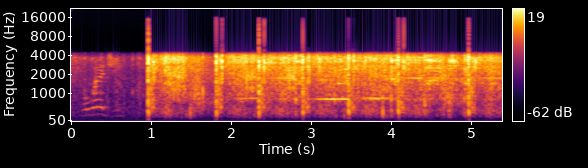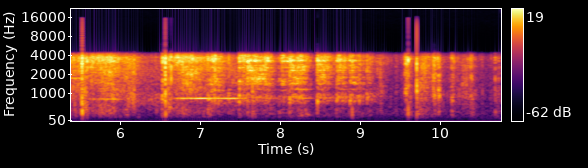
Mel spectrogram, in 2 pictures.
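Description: A pistol fires shots in quick succession outdoors, with the bangs echoing across open ground.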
